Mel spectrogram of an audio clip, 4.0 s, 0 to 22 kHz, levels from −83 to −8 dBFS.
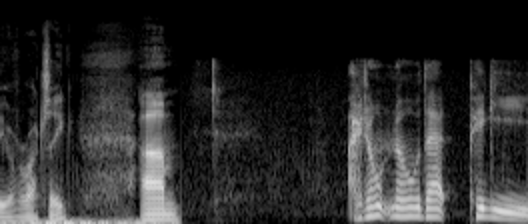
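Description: At 1.35 s the speech drops out for about 20 ms. It then returns duller and boxier, and stays that way to the end. Nothing above 7.2 kHz remains. A faint new background noise appears, while the level holds steady. The input likely switched to a poorer device.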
